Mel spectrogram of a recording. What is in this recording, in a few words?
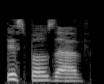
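"dispose of", British English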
